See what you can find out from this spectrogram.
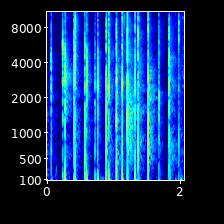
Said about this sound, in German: Ich, ich auch, klatsche für euch alle.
